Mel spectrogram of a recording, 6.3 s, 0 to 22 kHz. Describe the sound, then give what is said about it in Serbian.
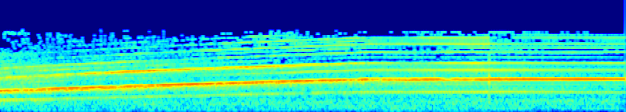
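City sirens wail in Belgrade at noon for a memorial minute of silence, one loud sustained tone with strong harmonics that slowly rises in pitch for a few seconds, then holds steady and even. “Tačno u 12 sati u gradu su se oglasile sirene”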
